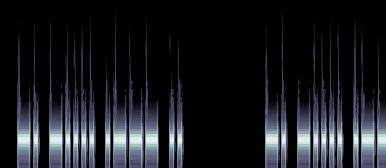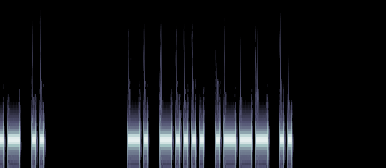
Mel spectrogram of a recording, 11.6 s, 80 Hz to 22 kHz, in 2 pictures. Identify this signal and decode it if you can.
Morse code, heard as a keyed tone, about 20 wpm, 700 Hz. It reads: N6JI N6JI N6JI
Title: USA Call Signs - 4 Characters - Repeated 3x - 20wpm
